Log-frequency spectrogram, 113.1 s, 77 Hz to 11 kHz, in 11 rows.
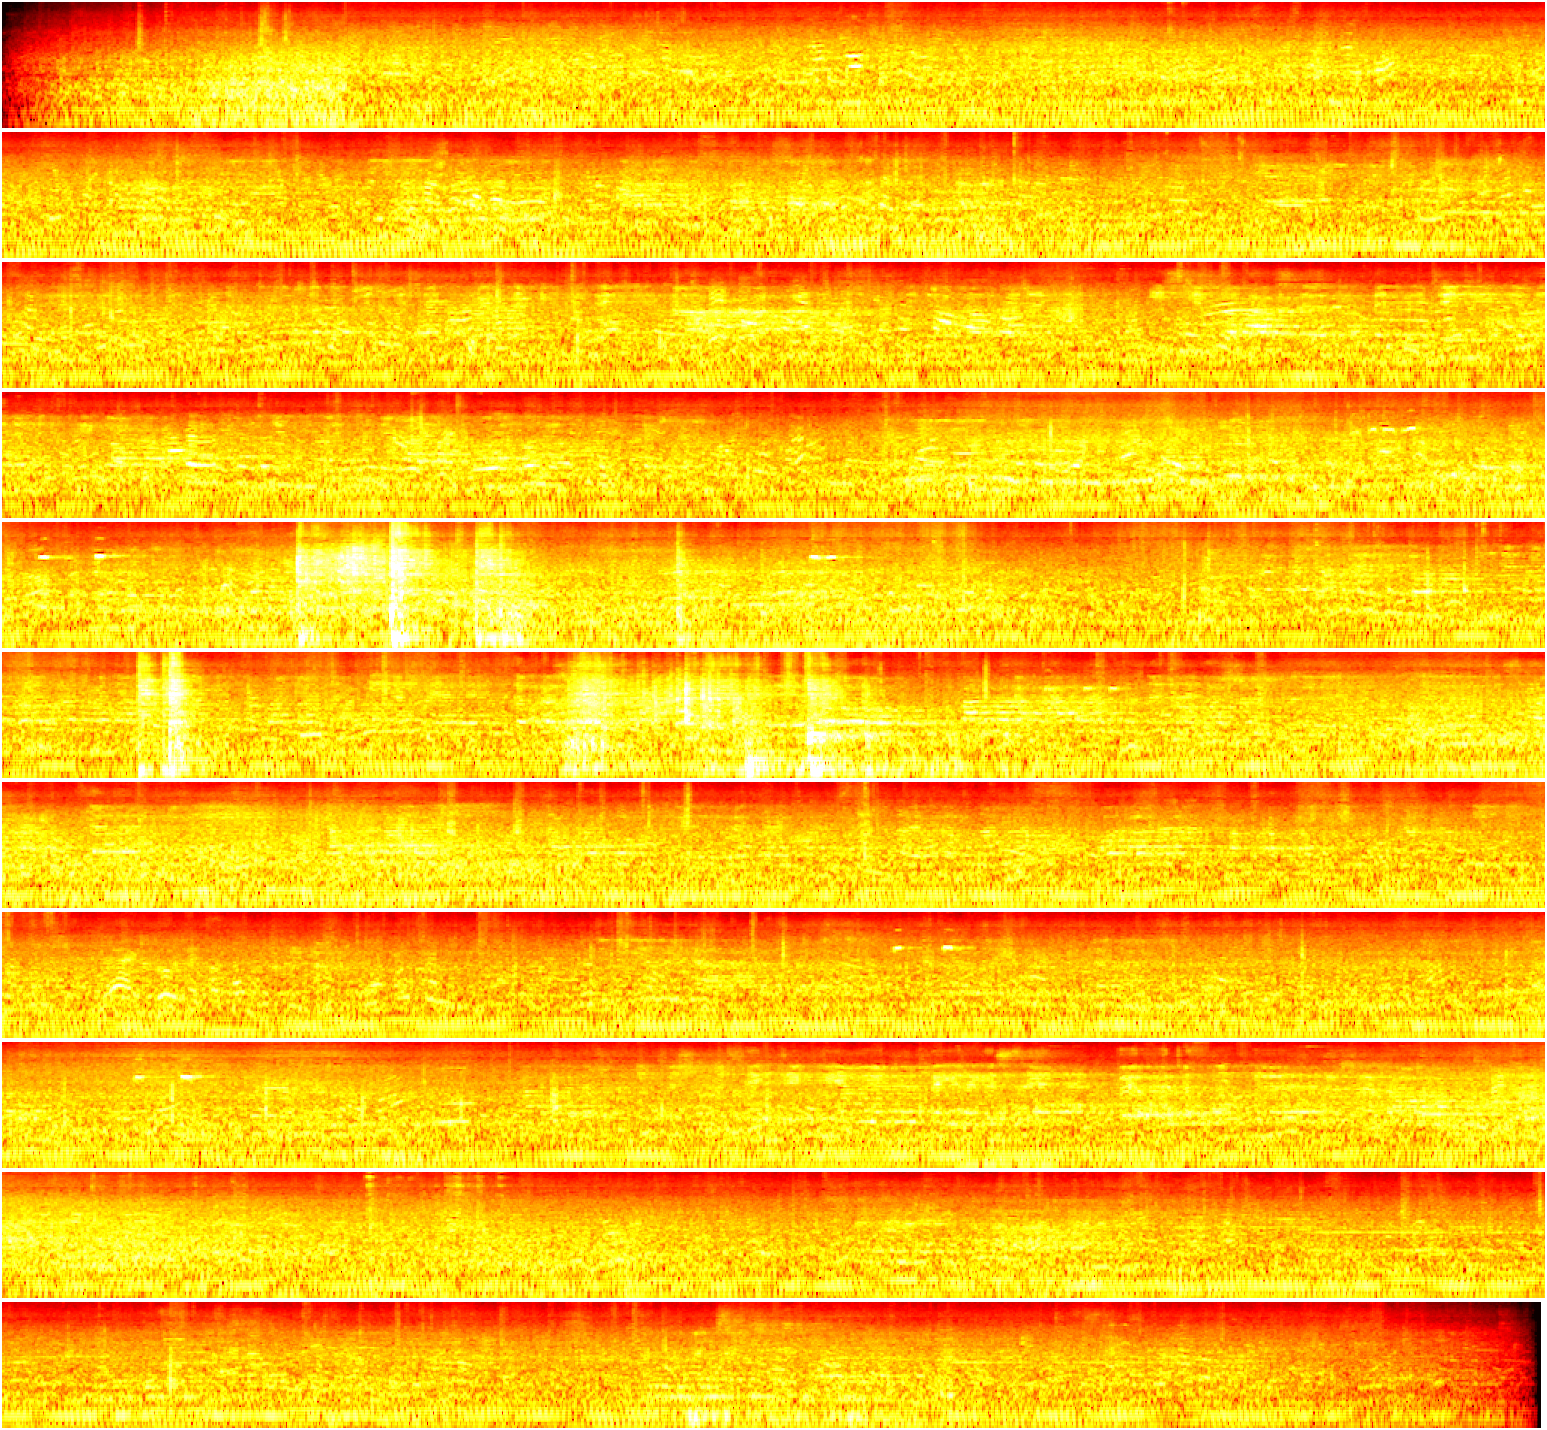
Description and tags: pochód 3 króli poznań 060118 001
06.01.2018: before the Three Kings procession in the center of Poznan (Poland). It's annual tradition. The procession goes from Freedom Square throug Paderewskiego street to Old Town Square. Noise of passing by people, whistle of policeman, noise of traffic. No processing. Recorder Marantz PMD661MKII + shure vp88.
street, field-recording, city, Poland, noise, Poznan, cars, procession, crowd, traffic, whistle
